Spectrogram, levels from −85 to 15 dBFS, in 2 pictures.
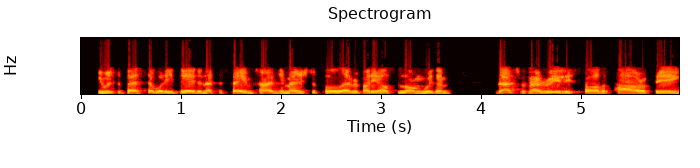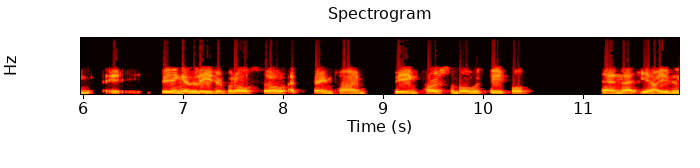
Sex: male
